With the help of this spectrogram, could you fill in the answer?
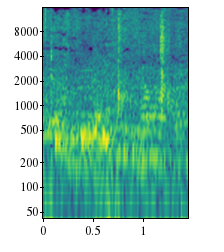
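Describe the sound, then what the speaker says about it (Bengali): Large pigeons kept in pairs for sale coo softly in a few low, rolling calls close by, with someone talking over them. "এখানে কিন্তু আরেক জোড়া কবুতর আছে, অনেক বড় সাইজের কবুতর দেখার মতো"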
